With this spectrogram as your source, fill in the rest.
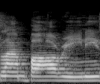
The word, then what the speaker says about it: Lambarini: have that as a youtube name but it is spelled differently so I've spell my name differently so it's lamb bahraini so raining side that is how I coming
